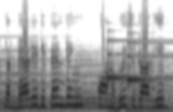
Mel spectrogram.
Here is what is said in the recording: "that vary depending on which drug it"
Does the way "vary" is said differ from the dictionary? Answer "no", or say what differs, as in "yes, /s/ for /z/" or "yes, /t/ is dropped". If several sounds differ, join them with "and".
yes, /b/ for /v/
